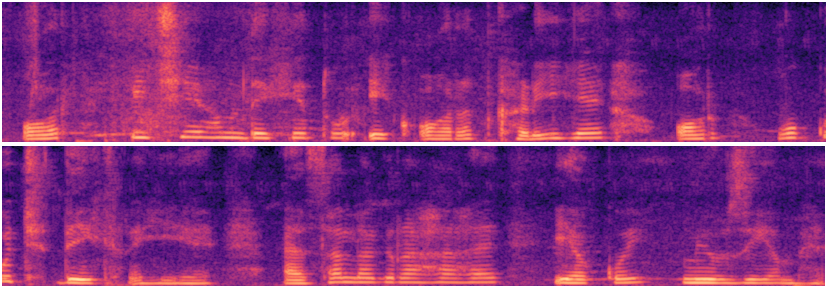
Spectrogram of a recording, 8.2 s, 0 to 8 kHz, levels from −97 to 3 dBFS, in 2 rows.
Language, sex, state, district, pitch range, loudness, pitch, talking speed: Marwari, female, Rajasthan, Churu, 200-255 Hz, -18 LUFS, 220 Hz, 165 wpm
